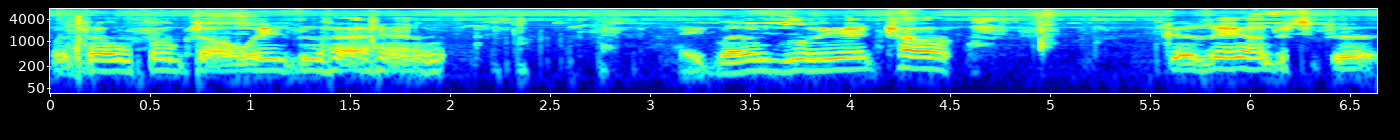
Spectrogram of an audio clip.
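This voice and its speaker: A man with an American accent talks at a moderate pace, leaving long, frequent pauses. Background noise is noticeable. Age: 60s. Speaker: vlogger. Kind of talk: personal monologue.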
